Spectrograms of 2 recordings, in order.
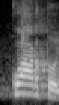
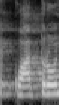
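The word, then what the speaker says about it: cuarto: क्वार्तो, ये क्वात्रो नहीं है, क्वार्तो है। क्वार्तो, इसकी स्पेलिंग अलग है, इसकी स्पेलिंग अलग है।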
